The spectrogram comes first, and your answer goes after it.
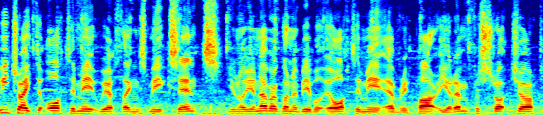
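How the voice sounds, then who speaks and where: Very fast, fairly high-pitched man's voice with a Scottish accent, hardly any pauses, and music in the background. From Scotland, Edinburgh. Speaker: tech company boss. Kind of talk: live event interview.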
